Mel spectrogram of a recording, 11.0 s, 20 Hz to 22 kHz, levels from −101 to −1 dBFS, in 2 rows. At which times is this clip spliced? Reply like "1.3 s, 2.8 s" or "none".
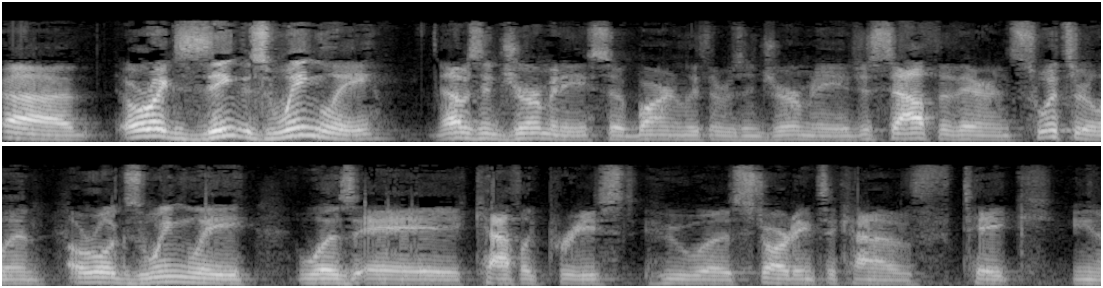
5.8 s, 6.9 s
